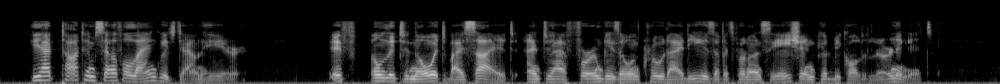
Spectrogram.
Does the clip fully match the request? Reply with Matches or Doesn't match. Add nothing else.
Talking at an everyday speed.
Matches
